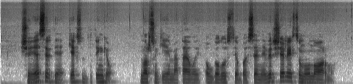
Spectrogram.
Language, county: Lithuanian, Utena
